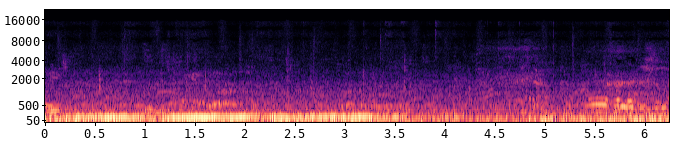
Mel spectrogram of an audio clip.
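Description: City street noise: a steady low traffic drone with music playing and voices in the background.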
